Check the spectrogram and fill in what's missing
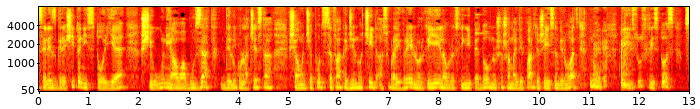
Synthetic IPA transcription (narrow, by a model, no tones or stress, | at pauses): t̪se̞le̞s̬ɡɾe̞ʃit̪ɨnist̪o̞ɾije̞ | ʃiuniawabuzat̪d̪e̞lukɾulat͡ʃe̞st̪a | ʃiawɨnt͡ʃe̞put̪səfakəd͡ʒe̞no̞t͡ʃid̪asupɾae̞vɾe̞ilo̞rkəje̞jlawrəst̪iɡnit̪̚ped̪o̞mnulʃiaʃamajd̪e̞pa̰rt̪e̞ʃije̞jsɨnt̪vino̞va̰t̪sʲnu | peisusxɾist̪o̞s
